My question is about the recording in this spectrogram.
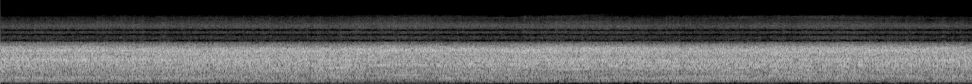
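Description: Steady noise of idling fire engines and road traffic passing on a city street, with no sirens or horns.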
